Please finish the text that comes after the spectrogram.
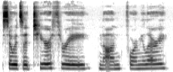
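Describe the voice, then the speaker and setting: A woman's voice: medium pitch, flat delivery, slow, warm tone. A woman on a customer service call as the customer, speaking in an assertive, matter-of-fact way. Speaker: customer calling a pharmacy help desk. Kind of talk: customer phone conversation.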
